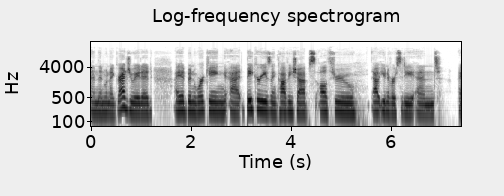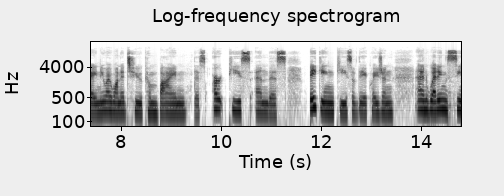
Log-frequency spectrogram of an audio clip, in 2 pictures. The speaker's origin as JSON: {"language": "English", "town": "Bozeman", "region": "Montana", "country": "United States", "tie": "born or raised there", "said": "I grew up here in Bozeman"}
